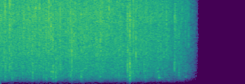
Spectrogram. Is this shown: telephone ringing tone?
no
